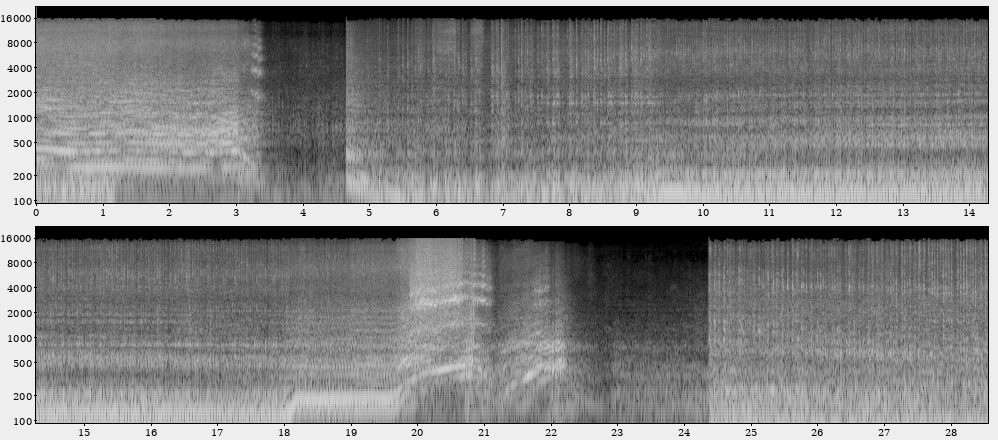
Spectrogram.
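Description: Drag cars' engines at a drag strip. After a brief revving at the start, a Fox-body Mustang's engine runs steadily at the line for about thirteen seconds, steps up in pitch, then launches away with a fast rising pitch that fades off. Near the end a different car's engine idles low.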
